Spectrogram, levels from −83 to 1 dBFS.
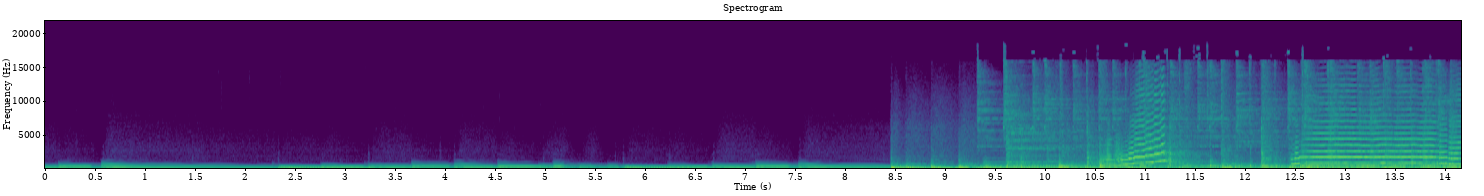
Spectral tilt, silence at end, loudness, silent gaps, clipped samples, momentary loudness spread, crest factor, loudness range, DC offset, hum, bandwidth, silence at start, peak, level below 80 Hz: -4.5 dB/octave; 0 s; -25 LUFS; none; under 0.1%; 15 LU; 18 dB; 12 LU; under 0.1%; none; 17.5 kHz; 0 s; -6 dBFS; -44 dBFS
